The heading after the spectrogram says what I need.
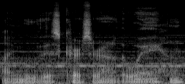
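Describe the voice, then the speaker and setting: A man hosting a let's play, giving wry, offhand commentary and reading game text aloud. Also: a little fast. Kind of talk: casual gameplay commentary. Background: faint game music.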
